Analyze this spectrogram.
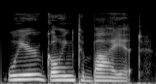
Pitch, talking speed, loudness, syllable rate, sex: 190 Hz, 190 wpm, -14 LUFS, 4.6 syllables/s, female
